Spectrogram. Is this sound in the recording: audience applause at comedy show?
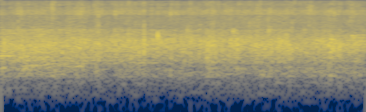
yes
